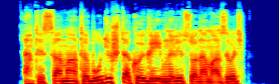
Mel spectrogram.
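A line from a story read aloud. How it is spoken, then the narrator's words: Snapped. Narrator (Russian): огрызнулась Эланор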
